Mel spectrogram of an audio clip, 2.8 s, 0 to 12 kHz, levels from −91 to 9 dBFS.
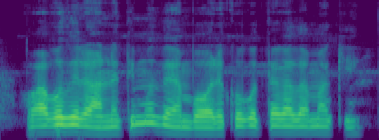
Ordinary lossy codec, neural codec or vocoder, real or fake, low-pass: none; none; real; none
